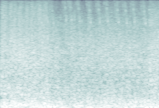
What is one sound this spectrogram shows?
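Water splashes under a robot's feet.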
